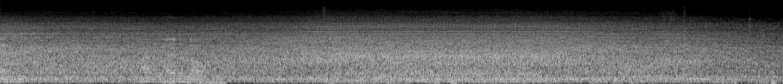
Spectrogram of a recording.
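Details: Newly installed Hayden Rapid Cool 16-inch electric cooling fan on an RX-7, run via a switch from the battery: a strong, steady, even rush of air with no ticking or rubbing. The fan is healthy.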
